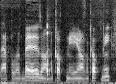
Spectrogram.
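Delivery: a quiet, lightly done fake Cockney; half-hearted Cockney accent, low and soft; mock Cockney. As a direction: mumble it like a put-on Cockney in a shop. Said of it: "and I was saying".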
